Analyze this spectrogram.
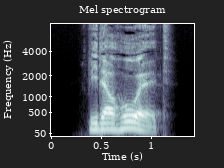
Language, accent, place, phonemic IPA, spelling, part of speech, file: German, Germany, Berlin, /viːdɐˈhoːlt/, wiederholt, verb / adverb, De-wiederholt.ogg
- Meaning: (verb) past participle of wiederholen; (adverb) repeatedly; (verb) inflection of wiederholen: 1. third-person singular present 2. second-person plural present 3. plural imperative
